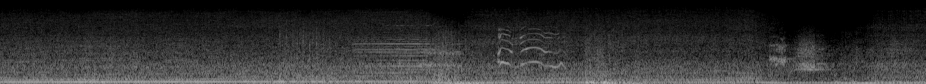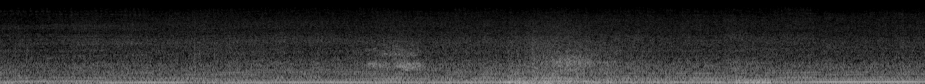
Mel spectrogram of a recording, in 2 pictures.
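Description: A van engine hums steadily as it drives along.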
